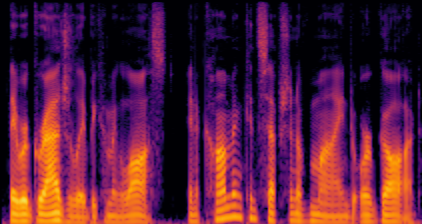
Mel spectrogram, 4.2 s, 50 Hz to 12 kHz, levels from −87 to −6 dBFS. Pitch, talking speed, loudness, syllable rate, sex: 100 Hz, 185 wpm, -22 LUFS, 5.3 syllables/s, male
